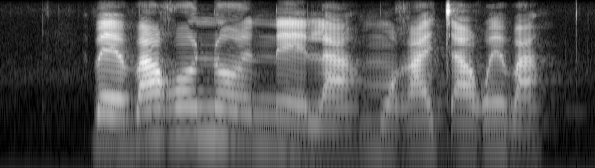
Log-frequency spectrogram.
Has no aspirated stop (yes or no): yes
